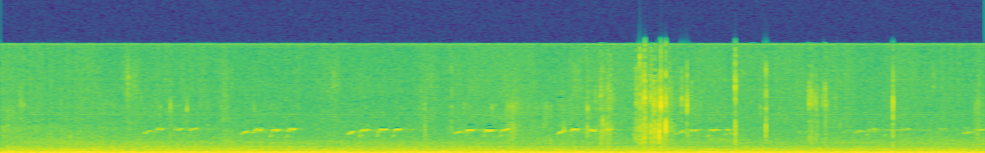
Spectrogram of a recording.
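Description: A small bird calling over and over, each call a quick run of two or three high chirps, about once a second, over a steady low rumble, with a few sharp clicks about six and a half seconds in.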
